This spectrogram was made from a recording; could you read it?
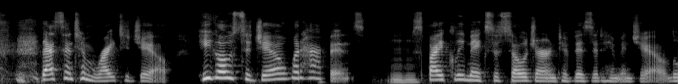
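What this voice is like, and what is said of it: Usual voice. Nothing is said of it.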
